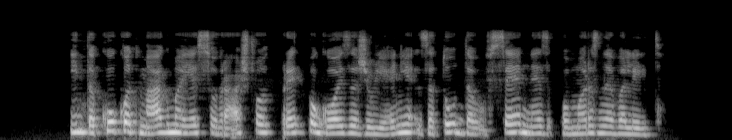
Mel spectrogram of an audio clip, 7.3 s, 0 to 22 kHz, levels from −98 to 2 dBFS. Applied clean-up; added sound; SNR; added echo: neural mask model Resemble Enhance denoiser.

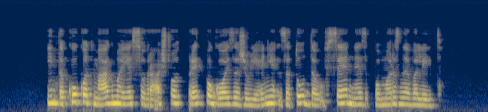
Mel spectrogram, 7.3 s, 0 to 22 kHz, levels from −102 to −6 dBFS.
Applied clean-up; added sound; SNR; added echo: none; none; none; none.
